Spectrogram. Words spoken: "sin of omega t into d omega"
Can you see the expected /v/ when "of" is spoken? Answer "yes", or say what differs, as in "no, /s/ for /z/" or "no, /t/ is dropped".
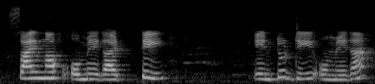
no, /p/ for /v/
